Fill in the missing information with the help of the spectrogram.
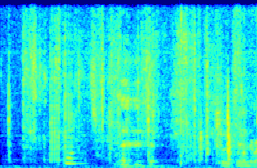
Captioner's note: sound of pages turning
